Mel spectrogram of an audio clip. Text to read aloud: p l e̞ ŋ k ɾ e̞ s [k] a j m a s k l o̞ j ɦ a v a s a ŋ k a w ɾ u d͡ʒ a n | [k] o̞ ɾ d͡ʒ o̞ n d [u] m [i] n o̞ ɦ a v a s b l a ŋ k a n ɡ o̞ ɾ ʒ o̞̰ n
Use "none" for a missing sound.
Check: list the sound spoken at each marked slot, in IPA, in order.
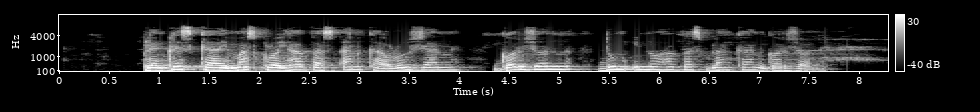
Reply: k, ɡ, u, i

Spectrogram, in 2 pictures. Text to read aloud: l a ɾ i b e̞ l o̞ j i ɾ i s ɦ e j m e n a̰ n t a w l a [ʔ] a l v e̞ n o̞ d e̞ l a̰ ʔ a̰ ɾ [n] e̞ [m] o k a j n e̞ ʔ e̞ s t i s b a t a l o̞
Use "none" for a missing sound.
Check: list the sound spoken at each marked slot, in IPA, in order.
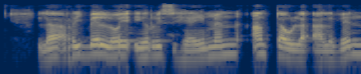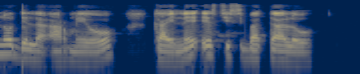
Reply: ʔ, m, none

